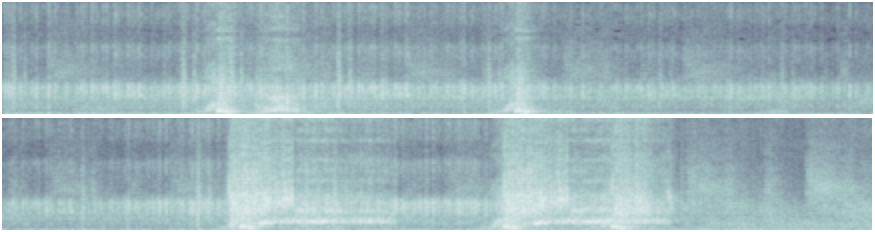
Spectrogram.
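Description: A creature lets out loud, shrill shrieks.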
